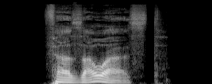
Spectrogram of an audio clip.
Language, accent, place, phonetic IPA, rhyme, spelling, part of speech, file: German, Germany, Berlin, [fɛɐ̯ˈzaʊ̯ɐst], -aʊ̯ɐst, versauerst, verb, De-versauerst.ogg
- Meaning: second-person singular present of versauern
